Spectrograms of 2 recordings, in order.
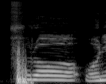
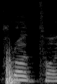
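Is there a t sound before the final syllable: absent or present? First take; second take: absent; present. First: It is said with no t sound before 'on'. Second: It is said with a t sound before 'on'. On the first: The speaker calls it wrong. "아니고" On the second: The speaker calls it right.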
